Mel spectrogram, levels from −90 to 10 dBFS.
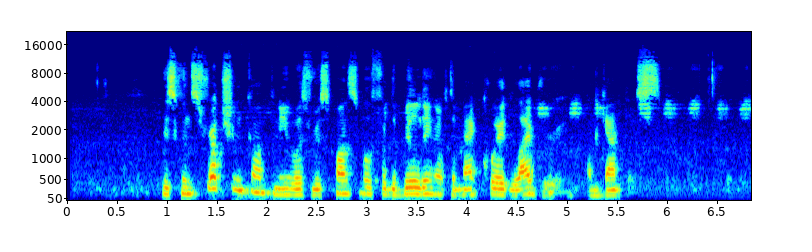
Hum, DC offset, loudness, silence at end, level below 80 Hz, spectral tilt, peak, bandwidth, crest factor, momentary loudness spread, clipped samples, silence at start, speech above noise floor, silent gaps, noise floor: none; under 0.1%; -22 LUFS; 0.05 s; -60 dBFS; -5 dB/octave; -4 dBFS; 13 kHz; 18 dB; 15 LU; under 0.1%; 0.95 s; 36 dB; none; -57 dBFS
